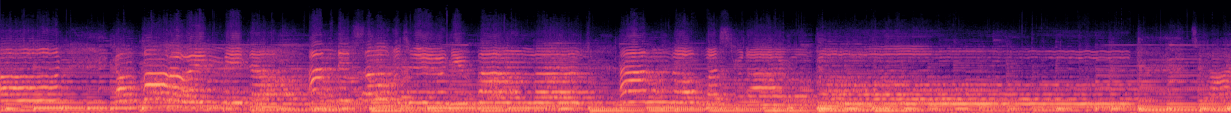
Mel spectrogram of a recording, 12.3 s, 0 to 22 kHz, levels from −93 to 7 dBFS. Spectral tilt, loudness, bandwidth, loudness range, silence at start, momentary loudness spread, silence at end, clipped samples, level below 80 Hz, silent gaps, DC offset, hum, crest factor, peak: -8 dB/octave; -17 LUFS; 7.8 kHz; 1 LU; 0 s; 4 LU; 0 s; under 0.1%; -42 dBFS; none; under 0.1%; none; 14 dB; -2 dBFS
